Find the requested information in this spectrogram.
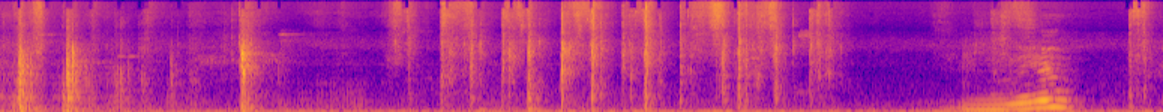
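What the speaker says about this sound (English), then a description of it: "let's shuffle" Tarot cards are shuffled in a series of sharp, quick riffling taps and snaps, close and fairly quiet, in irregular bursts, followed by a brief vocal sound near the end.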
